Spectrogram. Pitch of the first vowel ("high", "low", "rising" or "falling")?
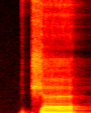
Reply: high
